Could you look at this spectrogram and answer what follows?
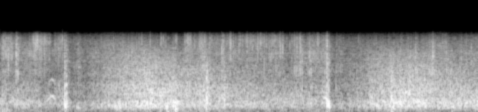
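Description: New Year's fireworks going off all around: a dense, continuous crackle of many bangs at different distances, with a few sharper reports standing out, about a second, two seconds and three seconds in.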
